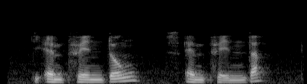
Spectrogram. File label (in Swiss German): "empfindung", alsace; vin; sensation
